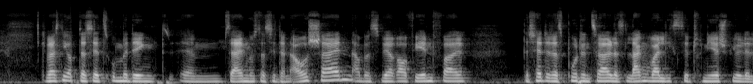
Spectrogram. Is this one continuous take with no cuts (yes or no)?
yes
